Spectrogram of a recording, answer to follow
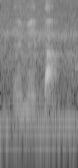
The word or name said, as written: nemeta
